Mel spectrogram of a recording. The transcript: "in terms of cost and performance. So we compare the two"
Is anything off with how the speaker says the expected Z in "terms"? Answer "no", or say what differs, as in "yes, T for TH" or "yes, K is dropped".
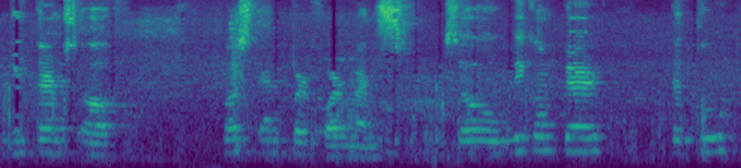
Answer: yes, S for Z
